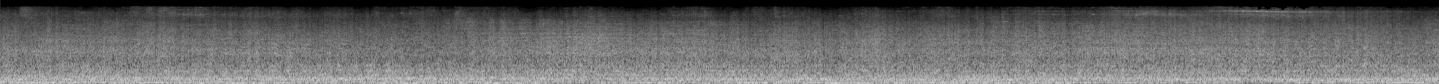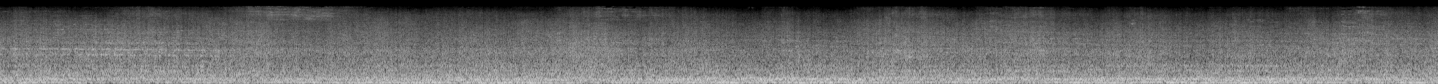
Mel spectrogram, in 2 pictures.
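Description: Double-stack intermodal freight train's container well cars rolling past, with a steady rumble of steel wheels on the rails. A faint high wheel squeal comes in briefly about halfway through.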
